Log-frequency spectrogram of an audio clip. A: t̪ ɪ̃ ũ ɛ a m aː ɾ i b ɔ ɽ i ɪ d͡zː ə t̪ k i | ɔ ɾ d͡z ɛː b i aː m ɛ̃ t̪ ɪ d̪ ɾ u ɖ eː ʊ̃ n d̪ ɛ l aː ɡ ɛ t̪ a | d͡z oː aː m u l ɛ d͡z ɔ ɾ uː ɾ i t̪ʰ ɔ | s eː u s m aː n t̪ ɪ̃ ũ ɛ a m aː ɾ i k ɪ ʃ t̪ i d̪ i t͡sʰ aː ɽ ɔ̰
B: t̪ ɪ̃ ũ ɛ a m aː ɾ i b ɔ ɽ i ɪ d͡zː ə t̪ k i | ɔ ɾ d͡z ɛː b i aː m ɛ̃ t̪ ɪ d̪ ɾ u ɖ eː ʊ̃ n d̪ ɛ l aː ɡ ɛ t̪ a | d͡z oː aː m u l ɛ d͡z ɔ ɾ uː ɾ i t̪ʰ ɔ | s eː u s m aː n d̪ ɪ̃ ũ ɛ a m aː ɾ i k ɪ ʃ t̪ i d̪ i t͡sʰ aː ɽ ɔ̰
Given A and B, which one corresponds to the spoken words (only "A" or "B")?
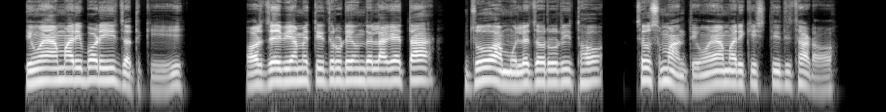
A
